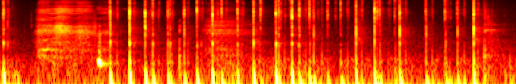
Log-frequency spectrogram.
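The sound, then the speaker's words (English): A computer keyboard being handled and switched off: a brisk series of sharp plastic clicks and taps, irregular and fairly loud, with some soft rustling at the start and no talking. “Oh, wait, I'll turn the keyboard off.”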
